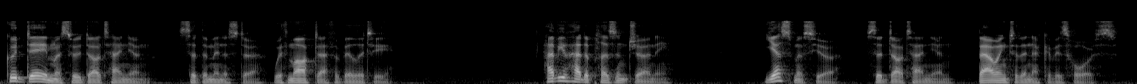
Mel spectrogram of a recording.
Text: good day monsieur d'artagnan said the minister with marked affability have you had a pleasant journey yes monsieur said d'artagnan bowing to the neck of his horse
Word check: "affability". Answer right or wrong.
right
